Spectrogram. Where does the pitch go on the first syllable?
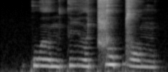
low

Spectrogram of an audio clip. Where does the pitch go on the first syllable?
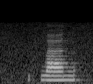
high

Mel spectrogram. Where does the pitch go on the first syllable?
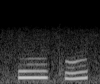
high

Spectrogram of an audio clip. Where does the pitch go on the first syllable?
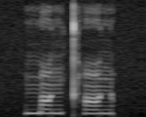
high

